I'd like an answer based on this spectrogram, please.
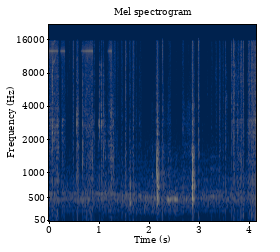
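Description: Irregular clicks, taps and scrapes of hands and tools working on a car's air cleaner assembly, with two sharper knocks about two and three seconds in.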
